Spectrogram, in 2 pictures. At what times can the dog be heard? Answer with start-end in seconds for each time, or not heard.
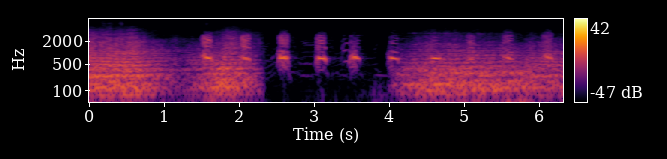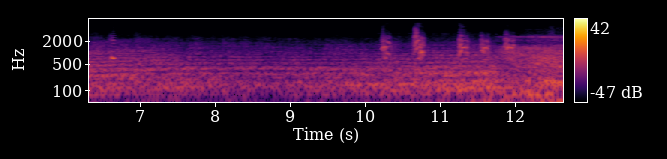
1.5-6.8, 10.2-12.5.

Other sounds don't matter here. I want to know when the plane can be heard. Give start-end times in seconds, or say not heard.
0.0-2.4, 4.0-12.5.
